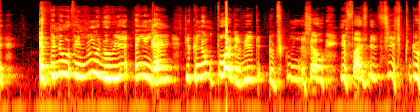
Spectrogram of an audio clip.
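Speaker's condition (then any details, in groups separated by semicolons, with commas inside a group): Cerebral palsy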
